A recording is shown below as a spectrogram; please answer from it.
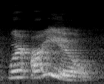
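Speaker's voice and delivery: put-on frightened baby's squeak. A narrator's reading. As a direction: call out in a small squeaky voice. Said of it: "squeaked Stella Luna".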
